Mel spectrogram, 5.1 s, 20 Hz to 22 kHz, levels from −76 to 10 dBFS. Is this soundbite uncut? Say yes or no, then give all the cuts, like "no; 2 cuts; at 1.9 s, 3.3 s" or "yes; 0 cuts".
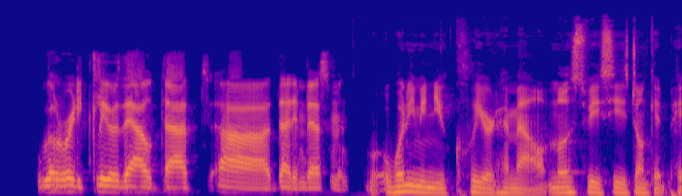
no; 1 cut; at 2.6 s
